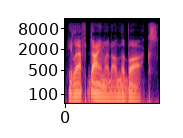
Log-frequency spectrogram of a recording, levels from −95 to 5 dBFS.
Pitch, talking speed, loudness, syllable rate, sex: 90 Hz, 255 wpm, -20 LUFS, 5.3 syllables/s, male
